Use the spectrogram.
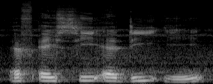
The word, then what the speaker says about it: facade: F A C A D E is pronounced as facade not packet.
